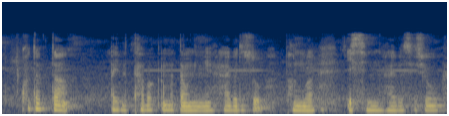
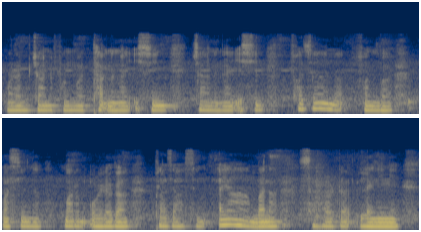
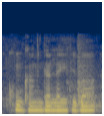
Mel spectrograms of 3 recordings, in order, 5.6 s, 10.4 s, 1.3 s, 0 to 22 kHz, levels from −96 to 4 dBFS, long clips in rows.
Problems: background sounds at intervals, low volume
